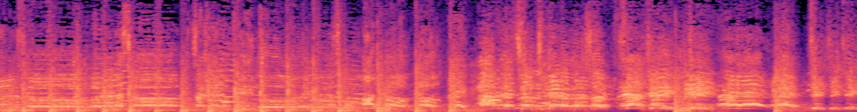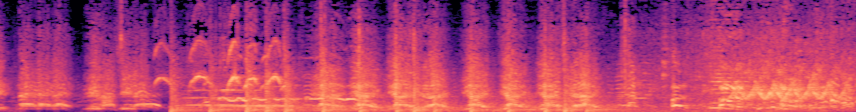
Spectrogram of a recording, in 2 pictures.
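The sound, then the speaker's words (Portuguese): A large crowd of football supporters loudly chants a war cry in unison, a dense wall of voices with a rhythmic, pulsing cadence that briefly thins in the middle before surging back. “É, porque esse daí, na verdade, é mais um, um, grito de guerra.”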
